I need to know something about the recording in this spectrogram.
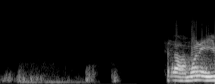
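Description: Speech over a video call: a faint, low mumble in the first second, dropping to dead silence, then a man's voice starting to speak loudly near the end.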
